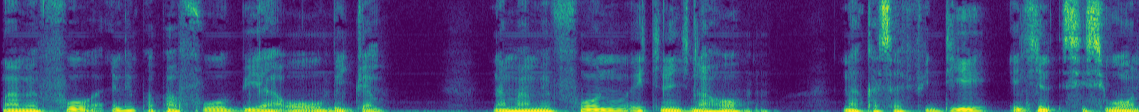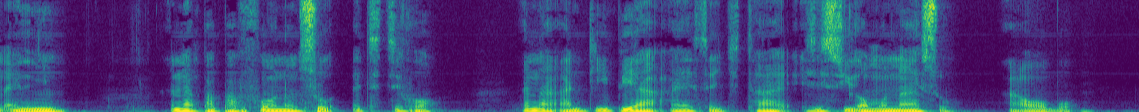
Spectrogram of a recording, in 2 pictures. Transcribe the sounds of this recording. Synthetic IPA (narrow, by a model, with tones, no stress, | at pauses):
mã˨mɪ̃˨fʊ˦ɔ˦nɪ̃˦pʰa˨pʰa˨fʊ˦ɔ˦bi˦a˨wɔ̰˨wɔ̰˦bɛ˨d͡ʑᶣɛ̃˨m | nã˨mãː˨mɪ̃˨fʊ˦ɔ˦nʊ̃˦æ˦d͡ʑi˨nã˨d͡ʑɪ˨nã˨ɦɔ˦ | nã˨kʰa˨sa˨fi˨di˦e˦d͡ʑɪ˨n˨si˨si˨wɔ̃˨næ˨nĩ˦m˦ | nã˨pʰa˨pʰa˨fʊ˦ɔ˦nʊ̃˦n̩˦sʊ˦ɛ˦tʰɪ̥˨tʰɪ˦hɔ˨˦ | nã˨ʔa̰˨dɪ˦bi˦a˨ʔa˨jɛ˦sɛ˨d͡ʑi˨tʰa˦˨ɛ˦s̬i˦si˦ɔ˨mʊ̃˦nãː˦sʊ˨ | a̰˨wɔ˨bɔ̰˨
